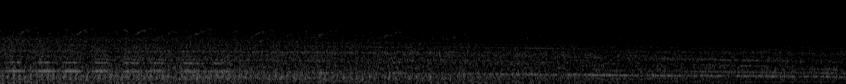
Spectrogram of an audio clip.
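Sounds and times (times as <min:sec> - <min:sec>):
Bell UH1 Iroquois helicopter landing and shutting down: 0:00.0 - 0:08.3.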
